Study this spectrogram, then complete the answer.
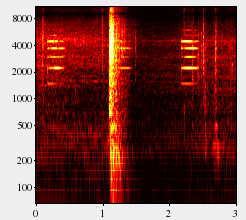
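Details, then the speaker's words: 2013 Ford Transit Connect, 122,061 miles, before repair: power steering return hose chafed through by rubbing on an AC line, leaking fluid; right after startup a high strained whine rises and falls over idle, no power steering; pump whining from low fluid. "yeah I hear that pump yelling at us no power steering"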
